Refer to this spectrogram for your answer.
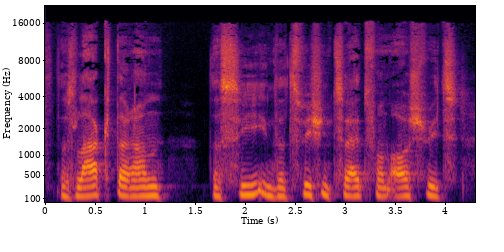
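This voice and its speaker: A man speaks in a flat, monotone way at a fairly high pitch. The recording is very clean, with a silent background. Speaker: journalist. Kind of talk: interview.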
